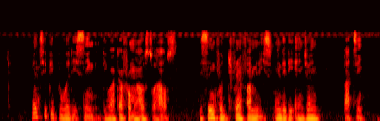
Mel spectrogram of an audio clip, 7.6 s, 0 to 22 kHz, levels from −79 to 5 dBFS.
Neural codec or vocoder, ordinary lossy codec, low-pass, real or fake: none; none; 7.2 kHz; real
